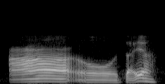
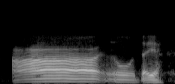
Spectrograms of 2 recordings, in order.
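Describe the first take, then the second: No difference in how they are said.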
